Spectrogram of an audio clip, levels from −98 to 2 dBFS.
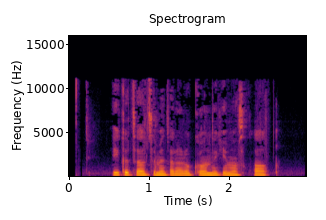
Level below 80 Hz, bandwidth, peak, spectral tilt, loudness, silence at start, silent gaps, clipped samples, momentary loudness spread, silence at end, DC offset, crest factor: -72 dBFS; 11.5 kHz; -8 dBFS; -6.5 dB/octave; -25 LUFS; 0.55 s; none; under 0.1%; 5 LU; 0.5 s; under 0.1%; 16 dB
